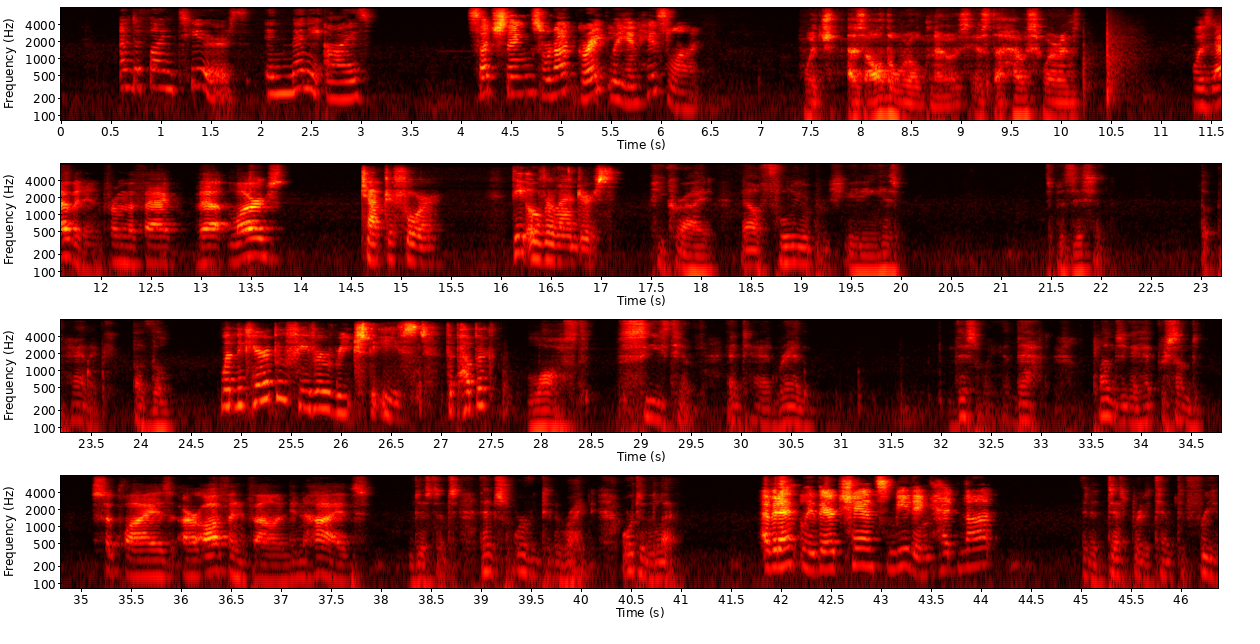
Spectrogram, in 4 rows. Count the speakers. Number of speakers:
six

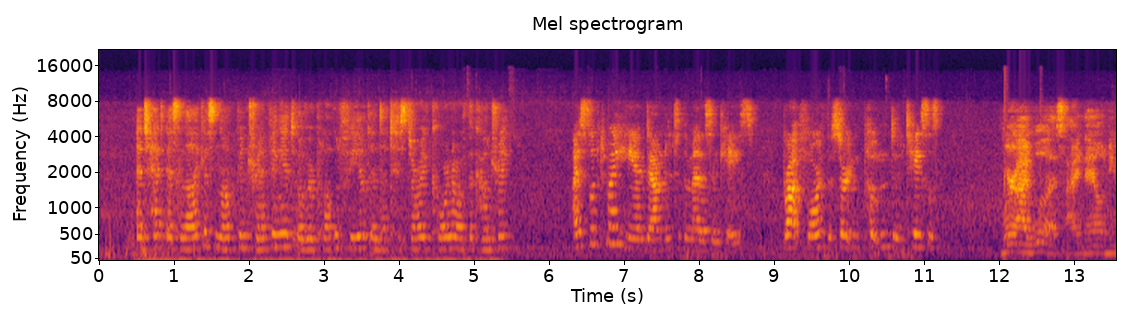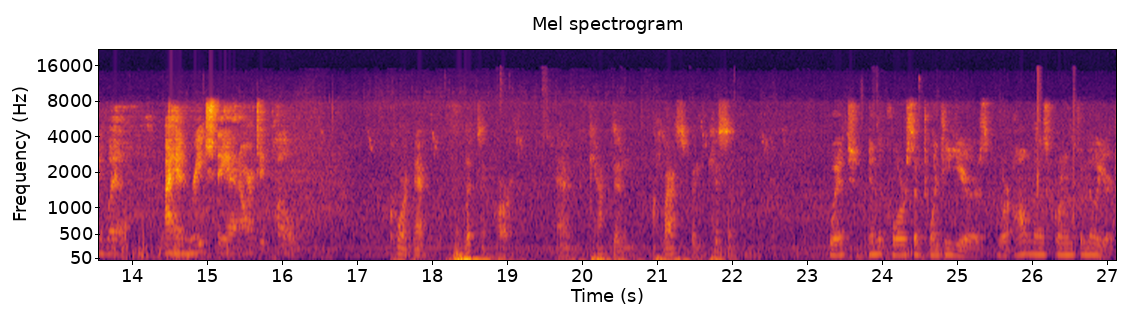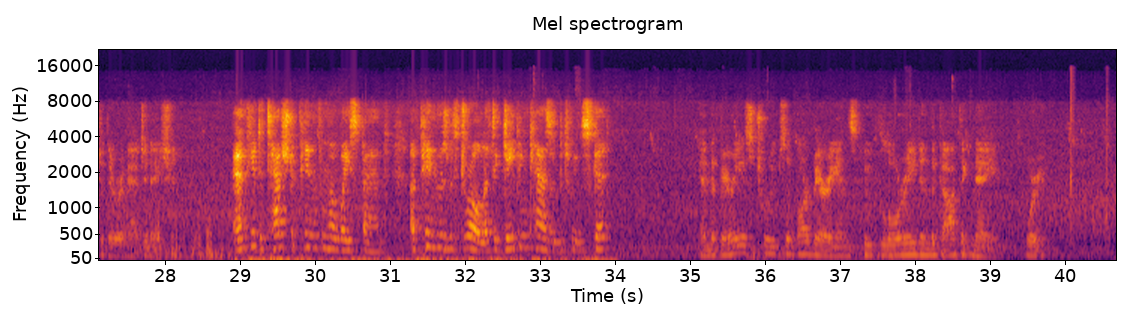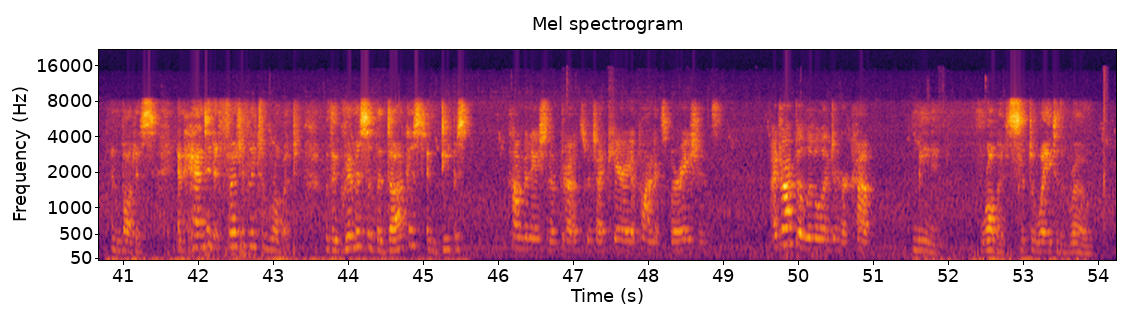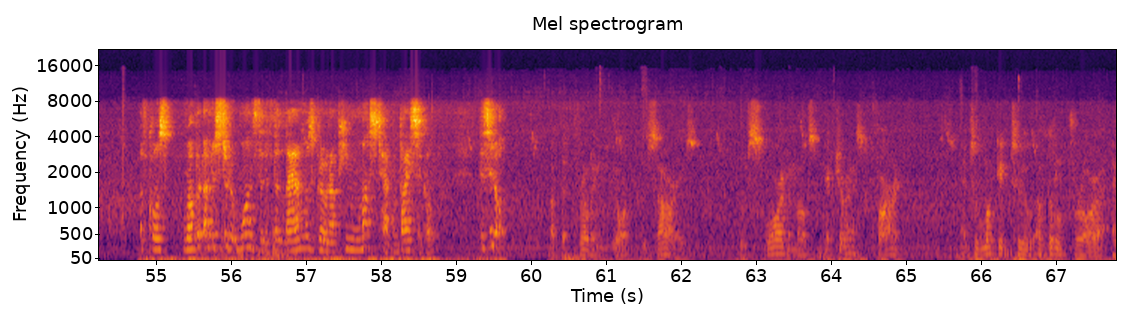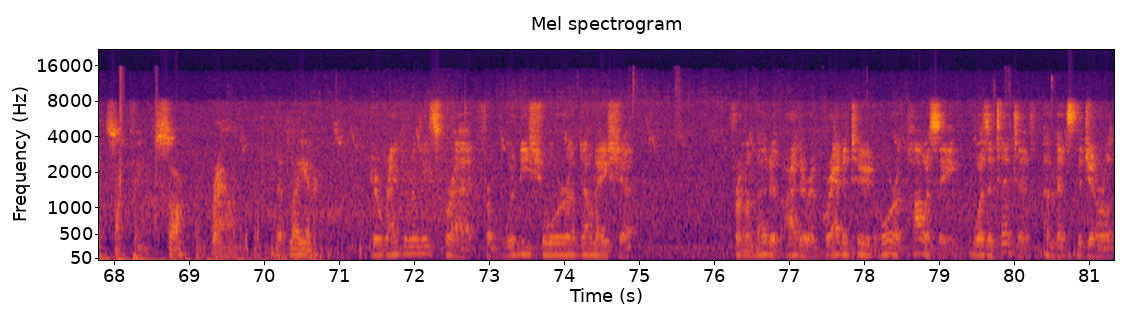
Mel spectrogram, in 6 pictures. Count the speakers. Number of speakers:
six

